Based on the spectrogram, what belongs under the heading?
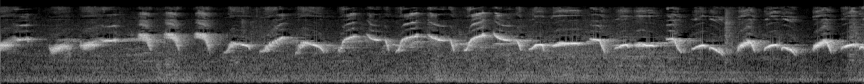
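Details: Wambi singing for songbird training: a continuous flowing stream of loud whistled phrases, each note sweeping up then dropping, about three per second, bright and varied.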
